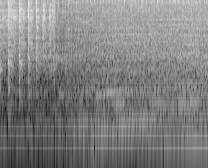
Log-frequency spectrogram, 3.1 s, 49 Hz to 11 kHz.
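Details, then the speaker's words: 2008 Jeep Patriot after new spark plugs, tune-up for P0300-P0304 misfire codes: a few quick cranking bursts, then catches and settles to a smooth, steady idle with no stumbling or misfire. Normal start and idle. "So after all that installed, fire the car up. Make sure it runs."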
